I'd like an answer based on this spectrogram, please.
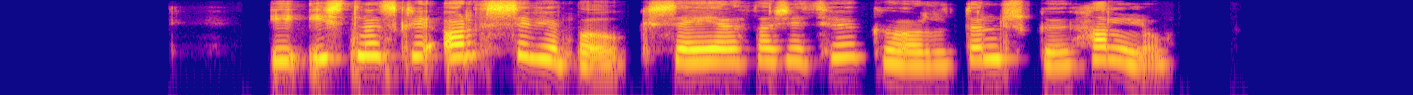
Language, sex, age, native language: Icelandic, female, 20-29, Icelandic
